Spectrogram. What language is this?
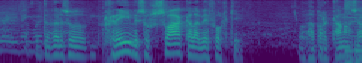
Icelandic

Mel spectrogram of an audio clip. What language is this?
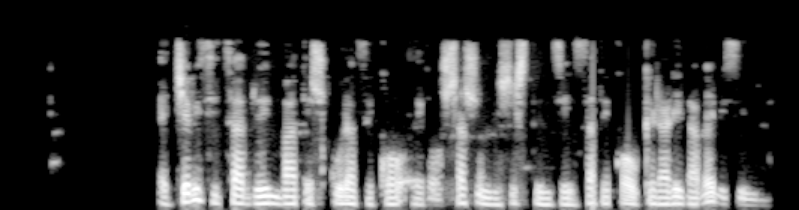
Basque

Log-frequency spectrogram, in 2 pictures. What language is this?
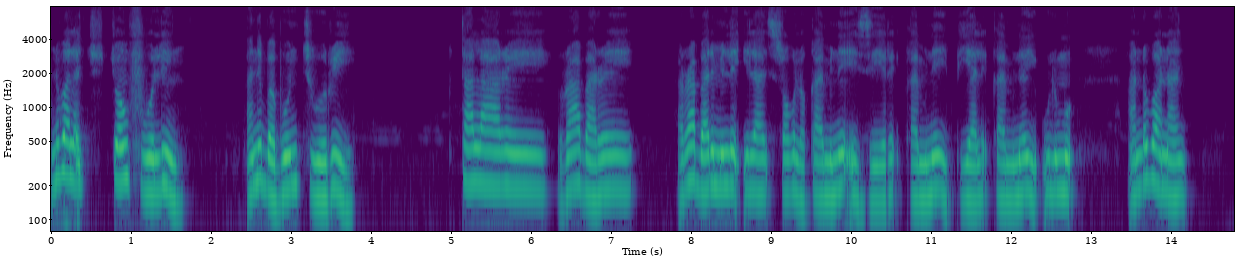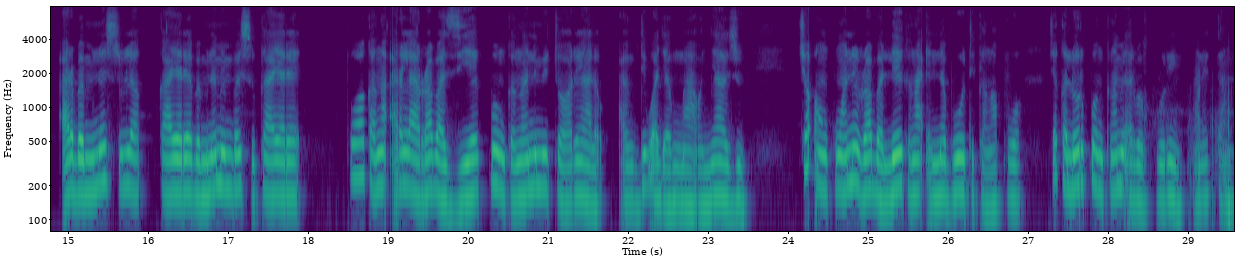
Southern Dagaare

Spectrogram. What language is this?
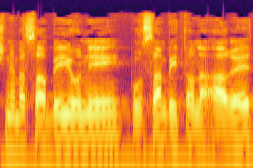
Hebrew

